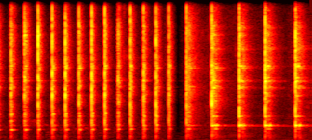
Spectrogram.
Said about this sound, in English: Flip them over, better surface area for whacking with your hammer.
